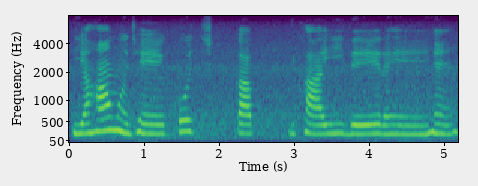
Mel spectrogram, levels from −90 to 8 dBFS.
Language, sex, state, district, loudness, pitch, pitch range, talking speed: Hindi, female, Madhya Pradesh, Katni, -16 LUFS, 220 Hz, 215-245 Hz, 90 wpm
